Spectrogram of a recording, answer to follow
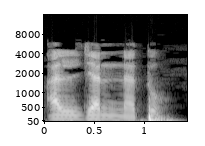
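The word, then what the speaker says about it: الجنة: Jannatun, abajo, más el alef el artículo, decimos al-jannatu. Pronunciamos el alef y el lam y dejamos una sola dhamma al final.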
